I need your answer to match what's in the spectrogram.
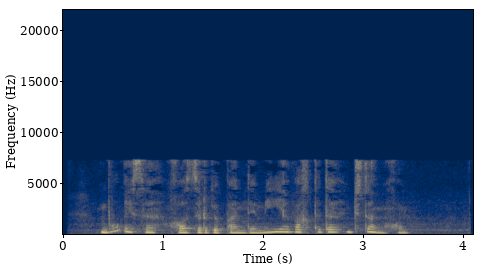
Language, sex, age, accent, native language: Uzbek, female, 18-24, Surxondaryo, Uzbek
